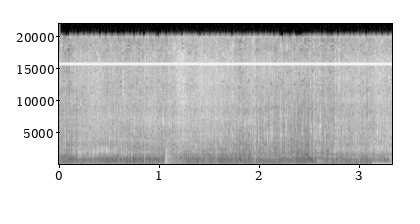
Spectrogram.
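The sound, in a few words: fish browning and sizzling in oil in a pan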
